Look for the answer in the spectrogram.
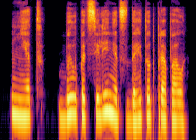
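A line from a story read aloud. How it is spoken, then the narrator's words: Laughing. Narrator (Russian): рассмеялась я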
